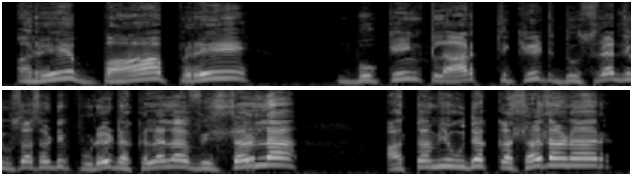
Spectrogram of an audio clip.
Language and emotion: Marathi, surprised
